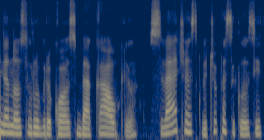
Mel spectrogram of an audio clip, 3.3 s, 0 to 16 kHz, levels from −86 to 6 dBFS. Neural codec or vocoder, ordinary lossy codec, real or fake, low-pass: codec, 44.1 kHz, 7.8 kbps, DAC; Opus, 32 kbps; fake; 14.4 kHz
